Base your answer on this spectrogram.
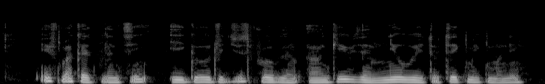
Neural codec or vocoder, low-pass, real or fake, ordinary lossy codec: none; 7.2 kHz; real; none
